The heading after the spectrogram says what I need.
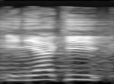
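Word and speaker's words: Iñaki: My name is Inyaki. But in Yeah, it's like like this word, this letter we only have in the Spanish language.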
